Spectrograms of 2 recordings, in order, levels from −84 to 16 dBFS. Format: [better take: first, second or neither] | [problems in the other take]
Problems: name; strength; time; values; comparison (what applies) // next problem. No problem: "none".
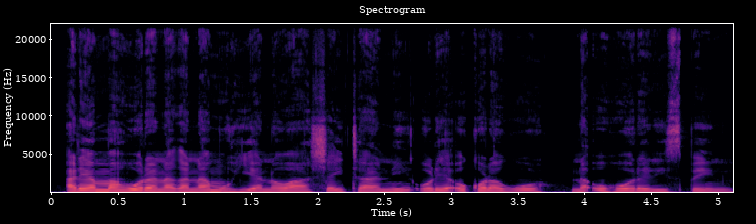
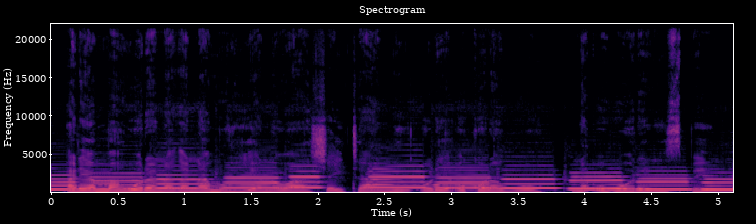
first | background sound (Wind instrument, woodwind instrument); 2 dB above the speech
